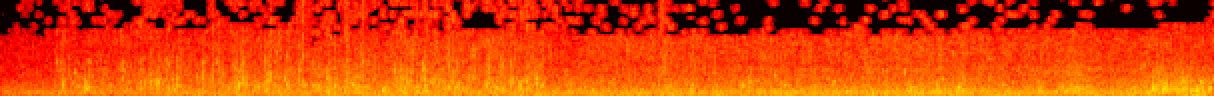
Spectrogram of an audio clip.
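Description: River water flowing steadily around a wading brown bear, with small splashes and drips.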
